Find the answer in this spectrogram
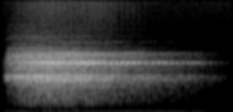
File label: Announcement End Verb; Lustratus; Interrogation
